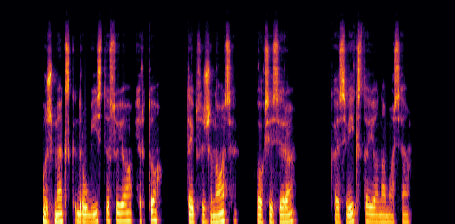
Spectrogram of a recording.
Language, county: Lithuanian, Klaipėda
